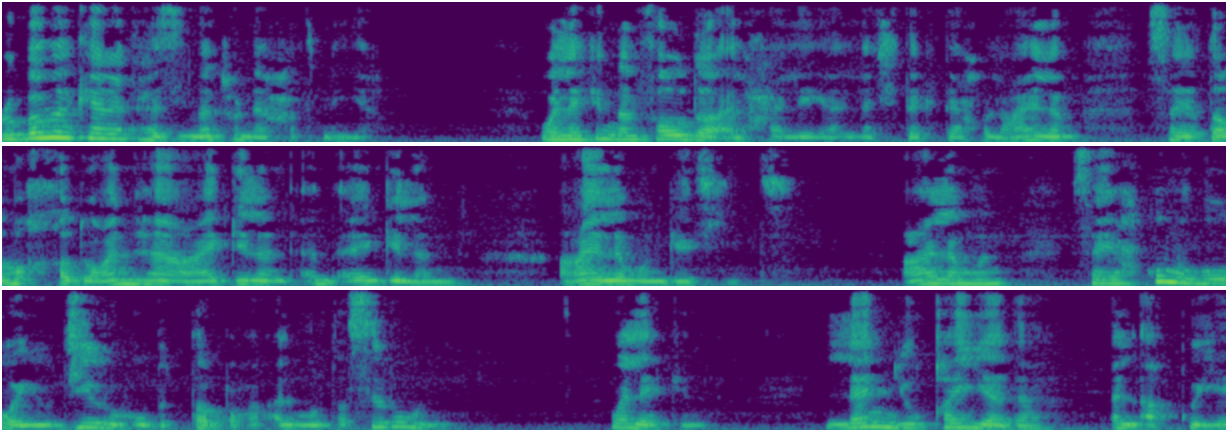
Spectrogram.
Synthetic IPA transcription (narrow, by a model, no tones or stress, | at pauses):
ɾˤʊbːæmækæːnæt̪hæzɪmæt̪ʊnaːħat̪mɪ̰jːa | wɪlæːkɪnːælfɑwd̪ˤɑʔa̰lħaːlɪjːaʔælːæt̪iːt̪ækt̪aħʊlʕaːlæm | sæjɑt̪æmɑxːɑd̪ˤʕanɦæʕaːɡɪlænʔæ̰mʔaːɡɪlæn | ʕaːlæmɡæd̪iːd̪ | ʕaːlæm | sæjaħkʊmʊɦʊwːæjʊd̪iːɾʊɦʊbɨt̪ˤːɑbʕɑʔæ̰lmʊnt̪ɑsˤɨɾuːn | wɪlæːkɪn | lænjʊqɑjːɪd̪ | ʔælʔɑ̰qwɪjæː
